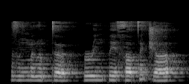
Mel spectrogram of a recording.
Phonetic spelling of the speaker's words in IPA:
zə̃ŋ͡mœ̃ðə̃ptœ | ɹinpe sʌtə̃ t͡ʃɐ

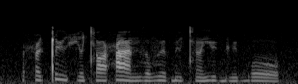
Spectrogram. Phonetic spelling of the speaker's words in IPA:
ħyǃy çɒcʰɒħa nzovʏɓy cʰə̃jy ɡʱybo

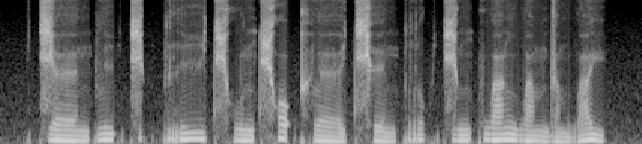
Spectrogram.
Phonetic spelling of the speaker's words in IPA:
t͡ɕɛː˨˩n pli˦˥ʔt͡ɕɯ˥˩k̚ priː˥˩t͡ɕʰu˧n t͡ɕʰɔ˥˩ʔkʰlɛː˩˦ t͡ɕʰe˨˩n pro˥˩k̚t͡ɕɯ˦˥ŋ kwa˥˩ŋ wa˧mda˨˩mwa˥˩j

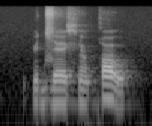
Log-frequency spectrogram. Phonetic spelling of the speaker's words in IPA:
ʔʏd͡zɛxẽɳ qo

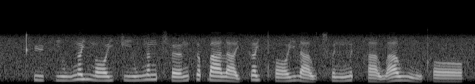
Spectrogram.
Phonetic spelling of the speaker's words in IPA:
kʰyː˨k̚iː˨w ŋɐ˥jn̪ɔː˨˧j kiː˨˧wŋɐ˥ŋt͡sʰœː˨˥ŋkɐ˥p̚ aː˧laː˨˩j kɐ˥jt̪ʰɔː˨˥jlaː˨˩wt͡sʰɵ˧n ŋɵ˥t̚haː˨˩waː˥w ŋʊ˨˩ŋkʰɔː˨

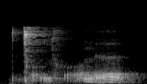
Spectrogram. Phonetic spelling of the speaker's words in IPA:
ɡ͡ǀɔ̰˩˧ʎxɔ̰˩˥nə˧˥˧

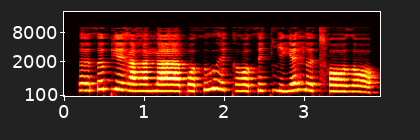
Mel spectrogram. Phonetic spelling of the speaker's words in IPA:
əːθə bʲɛɣa ɦaŋaːpɔ θuɦɛkɦɔ θɪk ʎɪjɛŋəː t͡sʰɔːðɔː

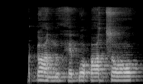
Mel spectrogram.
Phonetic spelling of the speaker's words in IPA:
ɠɑ nʊhɛɓɔʔɑ t͡sɔ

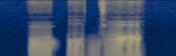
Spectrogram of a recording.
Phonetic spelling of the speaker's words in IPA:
ʏʔidɛ

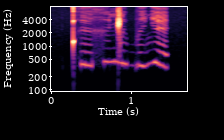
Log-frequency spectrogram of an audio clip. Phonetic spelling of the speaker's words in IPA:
ǃʰɘ xɨŋ͡ǁɨbɘʎɛ

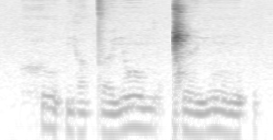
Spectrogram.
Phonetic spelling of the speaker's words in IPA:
huʔjʌ təjɔ̃m ǁɛ̃jũʔ

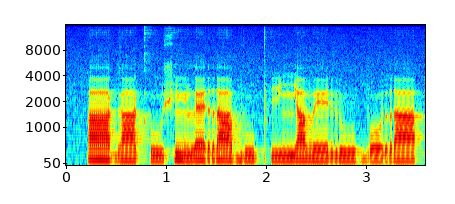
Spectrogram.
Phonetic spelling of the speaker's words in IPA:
aː˦ ɡaː˨kʰuː˨ʃĩ˦˨ lɛ˦raː˦˨buː˨ pʰi˨ ɲa˦βeː˨ruː˨ boː˨raː˦

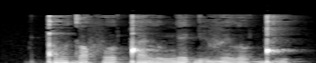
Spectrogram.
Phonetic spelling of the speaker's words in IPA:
ǃudɒ foǃæ luŋeɠi veloɡ͡ǃi

